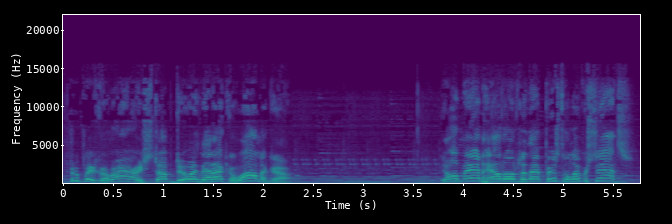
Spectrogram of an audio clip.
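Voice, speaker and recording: A woman's voice: high-pitched, animated, brisk, sharp tone, faint music behind. A woman voicing a blustery, folksy male police detective in a live fan dub of a video game. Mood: dutiful, matter-of-fact. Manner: folksy, emphatic, ends phrases with pal or sir.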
